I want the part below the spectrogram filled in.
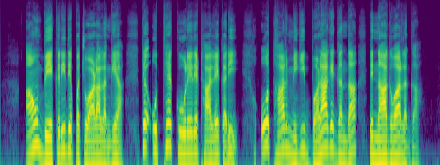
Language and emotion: Dogri, disgusted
